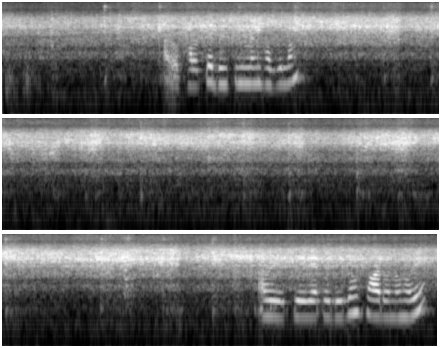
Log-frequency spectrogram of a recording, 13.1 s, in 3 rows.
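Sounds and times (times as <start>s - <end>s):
potatoes sizzling in oil: 0.0s - 13.0s
metal spatula scraping pan: 3.2s - 11.3s.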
